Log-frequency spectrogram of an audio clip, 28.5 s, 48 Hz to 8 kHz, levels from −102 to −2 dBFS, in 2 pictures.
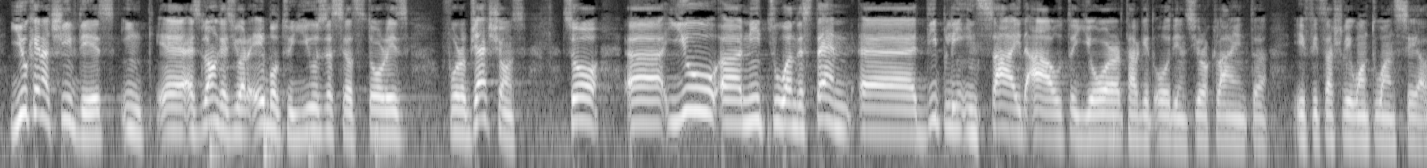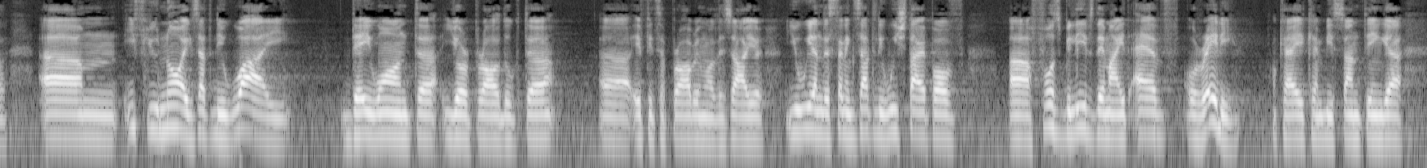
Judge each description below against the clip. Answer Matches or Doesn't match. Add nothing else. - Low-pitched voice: Matches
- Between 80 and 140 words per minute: Doesn't match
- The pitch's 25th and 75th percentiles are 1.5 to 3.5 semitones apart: Doesn't match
